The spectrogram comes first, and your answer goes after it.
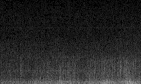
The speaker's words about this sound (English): vibration and background noise you hear is this rough gravel road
